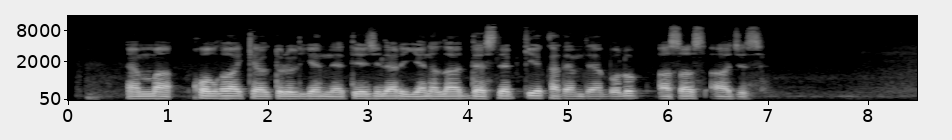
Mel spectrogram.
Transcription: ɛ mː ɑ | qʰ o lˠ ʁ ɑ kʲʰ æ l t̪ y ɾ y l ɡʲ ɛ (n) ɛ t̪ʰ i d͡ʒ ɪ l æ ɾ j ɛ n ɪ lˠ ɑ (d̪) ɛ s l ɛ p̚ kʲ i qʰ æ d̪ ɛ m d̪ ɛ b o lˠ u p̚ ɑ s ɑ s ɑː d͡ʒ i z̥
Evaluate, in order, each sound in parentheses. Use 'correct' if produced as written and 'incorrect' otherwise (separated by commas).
incorrect, correct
